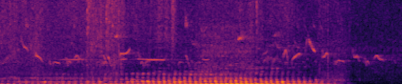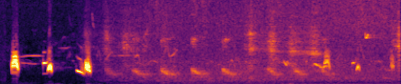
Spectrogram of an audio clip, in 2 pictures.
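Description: A low, finely pulsing hum swells and then cuts off about four seconds in. Then come wild bird calls: three sharp chirps, followed by a run of repeated short calls.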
